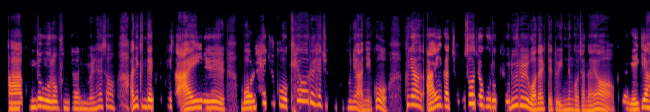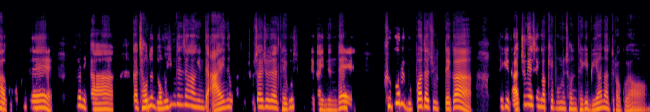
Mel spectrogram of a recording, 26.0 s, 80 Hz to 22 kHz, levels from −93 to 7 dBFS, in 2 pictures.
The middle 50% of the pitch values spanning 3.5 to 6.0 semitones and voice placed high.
Yes: wide, 5.6 semitones; high, 195 Hz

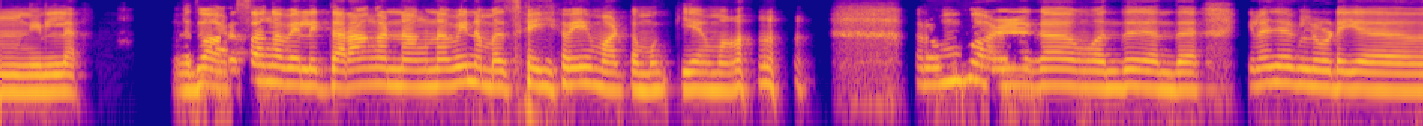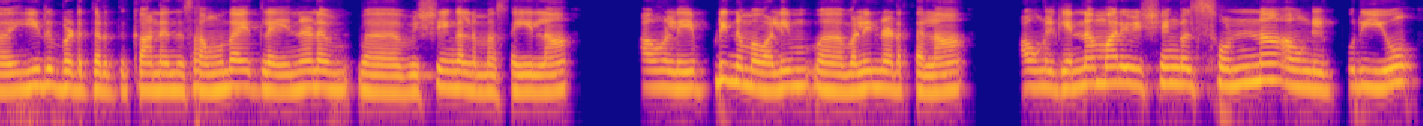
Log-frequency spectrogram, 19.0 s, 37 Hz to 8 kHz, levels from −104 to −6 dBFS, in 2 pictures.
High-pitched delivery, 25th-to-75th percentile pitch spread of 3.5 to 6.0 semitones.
No: high, 200 Hz; average, 2.8 semitones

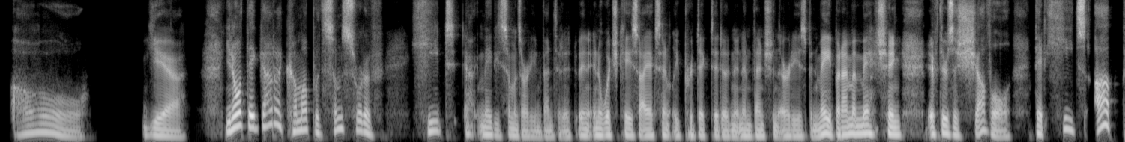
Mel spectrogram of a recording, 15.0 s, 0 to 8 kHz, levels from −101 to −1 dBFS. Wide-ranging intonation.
Yes: wide, 8.6 semitones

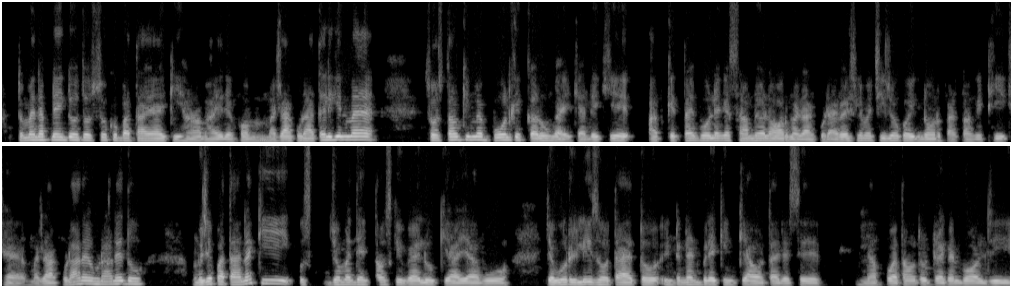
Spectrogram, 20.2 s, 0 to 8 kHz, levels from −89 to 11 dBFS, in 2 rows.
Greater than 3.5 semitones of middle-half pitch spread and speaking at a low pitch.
No: average, 3.2 semitones; low, 120 Hz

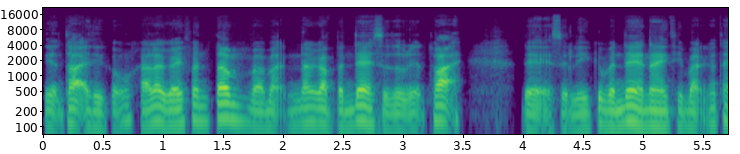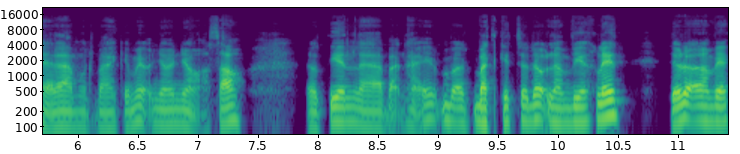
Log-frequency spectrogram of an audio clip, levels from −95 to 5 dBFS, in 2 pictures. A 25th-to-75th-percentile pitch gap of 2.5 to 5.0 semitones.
Yes: average, 3.9 semitones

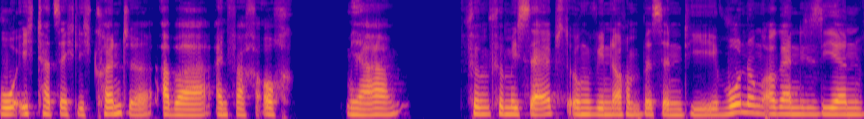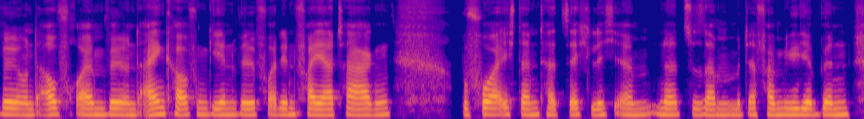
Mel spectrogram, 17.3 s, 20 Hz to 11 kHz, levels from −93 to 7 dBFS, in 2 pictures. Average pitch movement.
No: narrow, 1.3 semitones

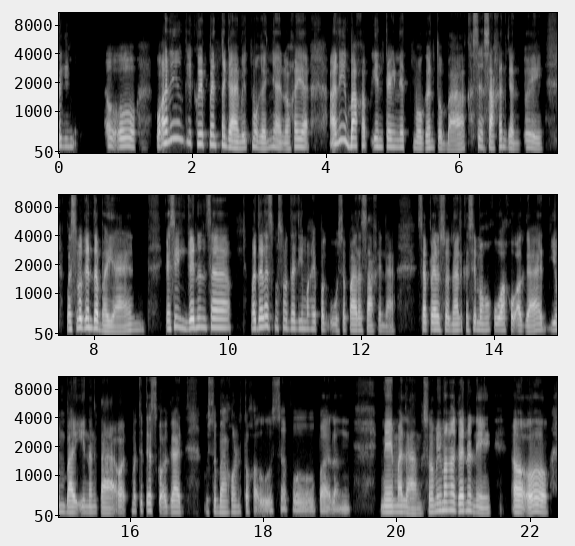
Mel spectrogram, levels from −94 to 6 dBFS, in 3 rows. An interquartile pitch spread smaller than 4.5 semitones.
No: average, 5.2 semitones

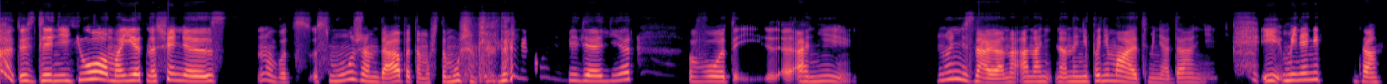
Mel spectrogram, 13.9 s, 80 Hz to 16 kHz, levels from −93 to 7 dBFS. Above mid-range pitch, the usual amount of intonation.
Yes: high, 230 Hz; average, 3.7 semitones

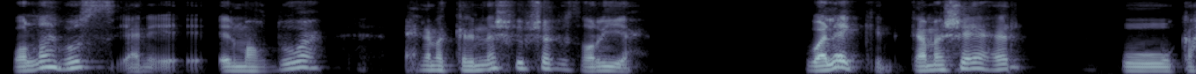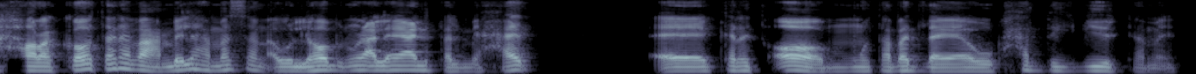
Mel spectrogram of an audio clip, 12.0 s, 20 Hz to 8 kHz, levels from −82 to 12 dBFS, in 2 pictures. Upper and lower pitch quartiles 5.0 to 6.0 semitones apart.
Yes: average, 5.3 semitones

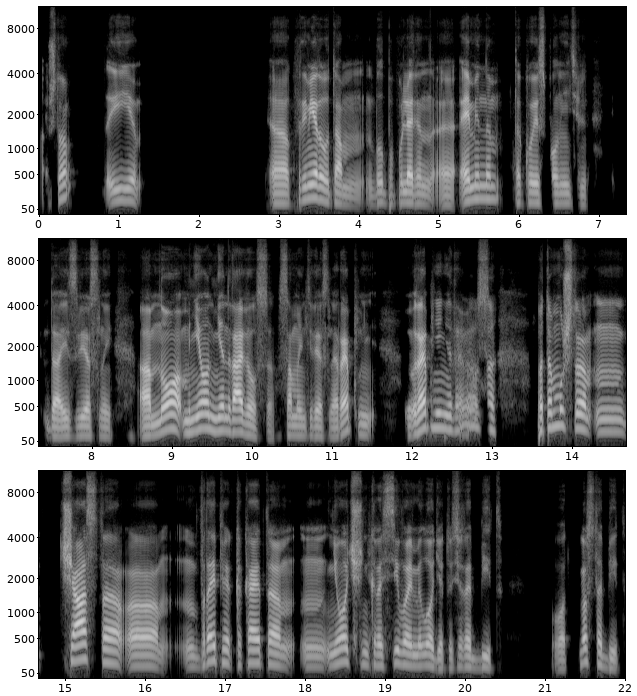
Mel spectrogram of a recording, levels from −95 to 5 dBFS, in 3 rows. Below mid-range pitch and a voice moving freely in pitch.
Yes: low, 130 Hz; wide, 6.2 semitones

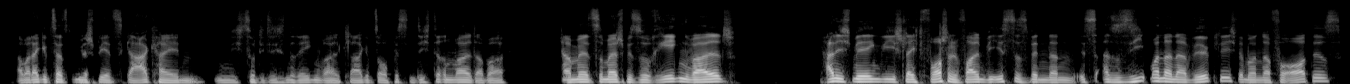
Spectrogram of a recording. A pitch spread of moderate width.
Yes: average, 3.1 semitones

